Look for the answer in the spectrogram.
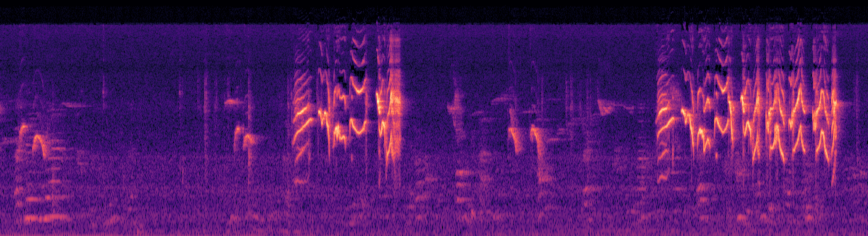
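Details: Oriental magpie-robin in daily singing practice: loud bursts of rich, warbling whistles with quick up-and-down sweeps, broken by short spaced chirps, ending in a long rapid series of looping notes.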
